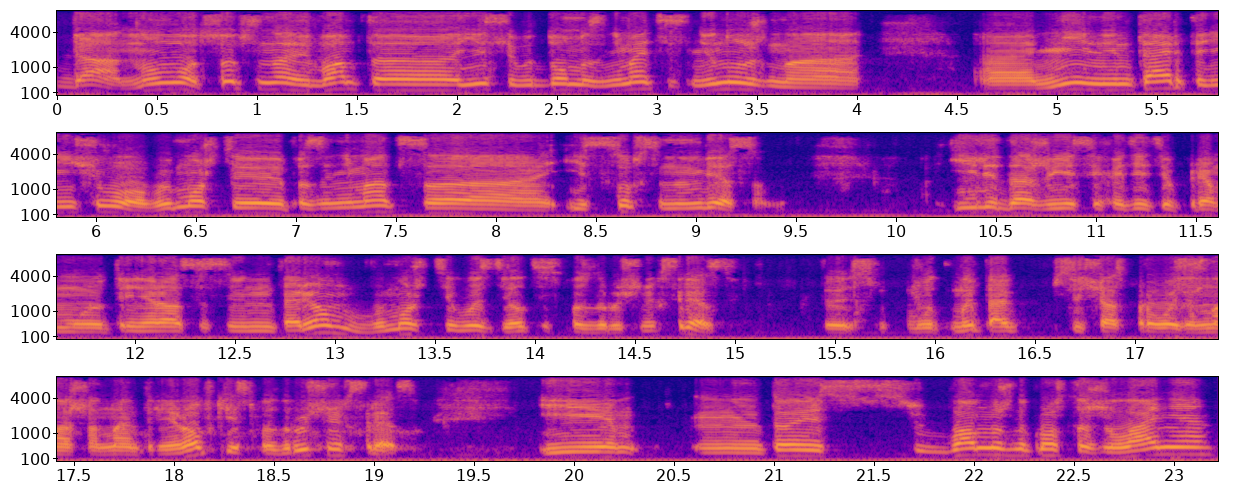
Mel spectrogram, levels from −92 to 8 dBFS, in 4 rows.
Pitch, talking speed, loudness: 175 Hz, 150 wpm, -19 LUFS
